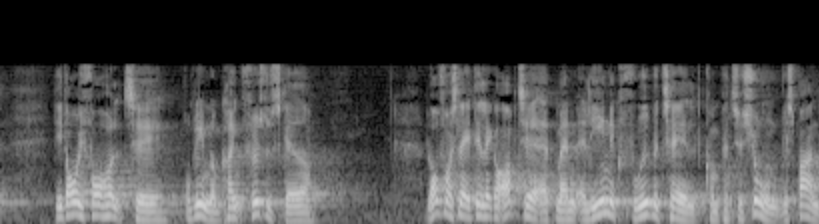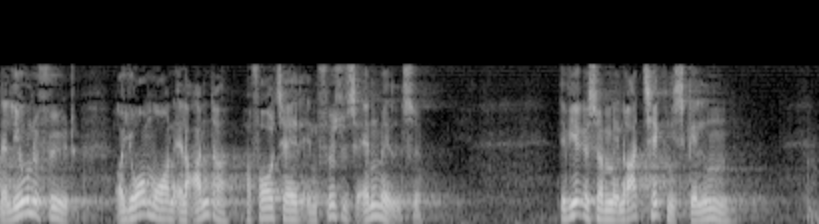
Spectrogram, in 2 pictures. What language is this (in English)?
Danish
